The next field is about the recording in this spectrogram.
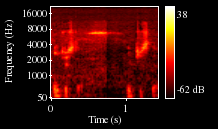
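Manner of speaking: hushed, soft, soothing therapist-style whisper. Describing a talk that felt like therapy, imitating his soothing voice. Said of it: "he has a very soothing voice".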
